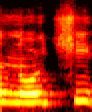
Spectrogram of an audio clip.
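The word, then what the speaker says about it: noite: especial y es que la t en el portugués de Brasil se pronuncia como que fuese una CH. Esto que ven acá, este es el fonema de la ch. Entonces suena como chi. C chi chi.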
